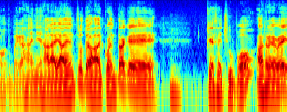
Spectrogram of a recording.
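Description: In a Puerto Rican accent, a man talks at a very fast pace. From Puerto Rico (Mayagüez / San Lorenzo). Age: 40s. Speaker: chef. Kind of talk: casual chat. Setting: studio.

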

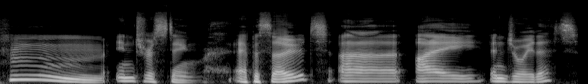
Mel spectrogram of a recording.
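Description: A man speaks at a very slow pace with a fairly high pitch. His pitch swings very widely. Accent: Australian. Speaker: podcast co-host. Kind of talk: casual chat; scripted narration.

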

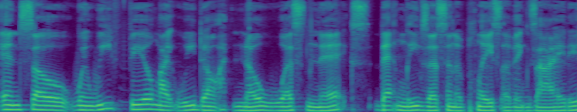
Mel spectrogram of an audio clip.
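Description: A man's dark, mellow voice at medium pitch, with an American accent and fairly even intonation, on a very clean recording with a silent background. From North Carolina. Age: 20s. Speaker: funeral service apprentice. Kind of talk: casual chat.

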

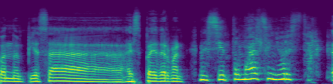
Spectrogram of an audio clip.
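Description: This man speaks with a Mexican accent at a very slow pace. His pitch swings very widely. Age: 20s. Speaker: podcast co-host. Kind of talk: casual chat.

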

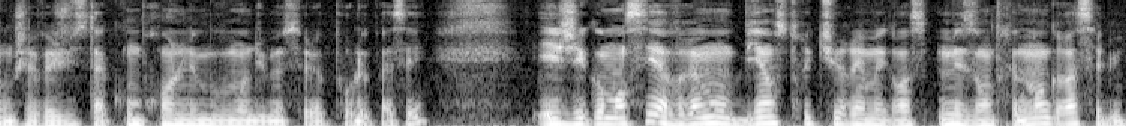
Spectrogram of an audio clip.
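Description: A man talks at a very fast pace. His loudness stays very even throughout. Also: medium pitch for a man, ordinary pitch variation. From Paris suburbs, France. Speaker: street workout athlete, YouTuber. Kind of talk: casual interview.

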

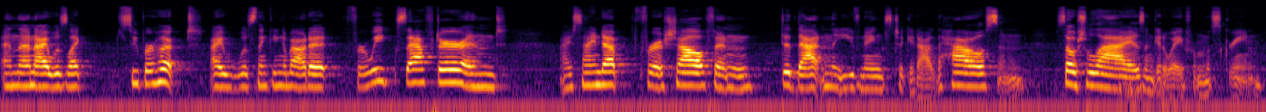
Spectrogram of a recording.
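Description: With a slight Wisconsin accent, a woman speaks at medium pitch and a moderate pace. Her intonation is fairly even, though her loudness swings widely. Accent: slight Wisconsin Midwestern. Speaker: potter and studio member. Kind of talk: interview conversation.

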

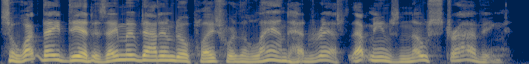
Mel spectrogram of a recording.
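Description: A man with a Southern US accent, dark, mellow tone and lively intonation at a moderate pace, on a very clean recording with a silent background. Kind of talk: devotional teaching. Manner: hesitant, many fillers.

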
